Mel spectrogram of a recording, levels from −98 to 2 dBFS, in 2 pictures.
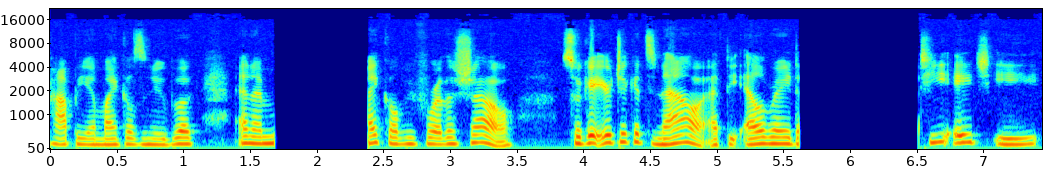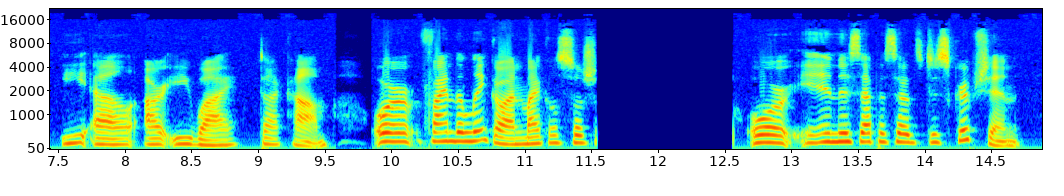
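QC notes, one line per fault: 1.67–2.39 s, 5.61–6.52 s and 11.53–12.57 s: digital broadcast dropout. The receiver stopped getting decodable frames and muted its output until clean frames arrived again. Each time, the sound fades out over about 8 ms, a drop quick enough to sound like a cut, and stays silent for roughly 0.7 s, 0.9 s and then just over 1 s. The gaps fit whole runs of lost frames of about 32 ms each. The audio resumes further along, and everything broadcast during the gaps is lost.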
